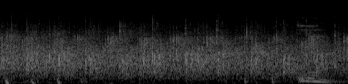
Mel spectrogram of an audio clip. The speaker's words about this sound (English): Well, let's give a round of applause for what God's doing in Belarus.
